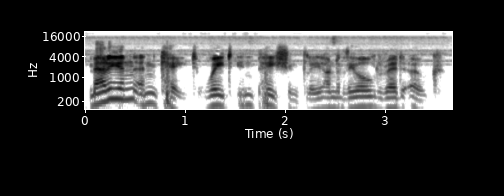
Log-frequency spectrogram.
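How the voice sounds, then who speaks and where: A man's voice: medium pitch, very animated, moderate pace, sharp tone, slight background noise, rough recording. A man narrating a radio play as a wry storyteller, in scripted style. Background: faint music.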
